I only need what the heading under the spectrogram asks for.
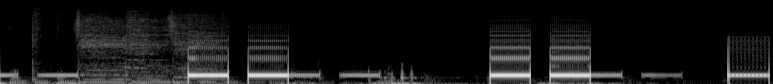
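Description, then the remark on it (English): An outgoing phone call being placed to a radio contest winner: steady dial-tone beeps and short keypad tones, then repeated clear ringing tones, with no one talking. “And well, DJ Joey, call our winner.”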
